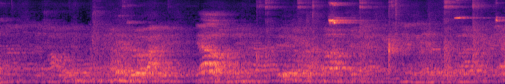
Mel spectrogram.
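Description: A table tennis ball clicks back and forth off paddles and a table.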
